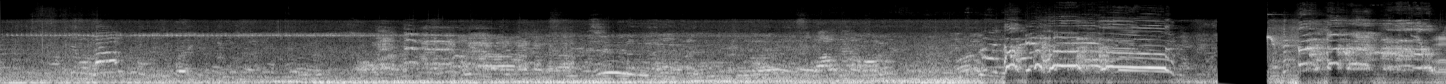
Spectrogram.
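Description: Roosters crow repeatedly at a busy poultry market in Tabunok, Talisay, Cebu, with clucking mixed in over a dense, loud wash of crowd chatter and market noise; the sound cuts out briefly near the end.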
